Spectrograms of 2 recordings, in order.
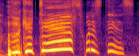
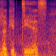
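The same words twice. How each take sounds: First: Excited. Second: Said in the usual way. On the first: Real, not acted. Showing off the truck's floor.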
